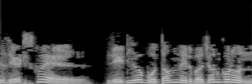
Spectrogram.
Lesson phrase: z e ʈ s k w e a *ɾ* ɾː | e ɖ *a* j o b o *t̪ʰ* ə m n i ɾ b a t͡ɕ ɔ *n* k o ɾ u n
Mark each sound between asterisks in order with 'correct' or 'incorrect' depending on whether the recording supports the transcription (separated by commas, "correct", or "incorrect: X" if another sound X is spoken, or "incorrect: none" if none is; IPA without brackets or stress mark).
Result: correct, incorrect: i, incorrect: t̪, correct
